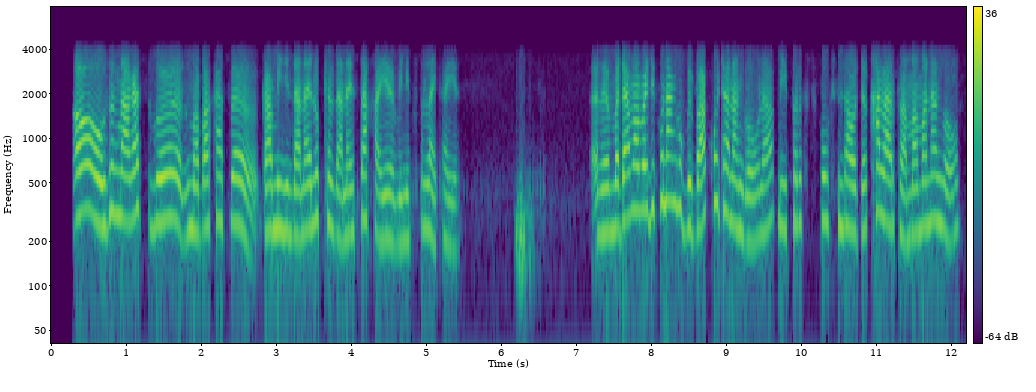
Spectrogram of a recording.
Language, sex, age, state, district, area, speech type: Bodo, female, 18-30, Assam, Kokrajhar, rural, conversation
